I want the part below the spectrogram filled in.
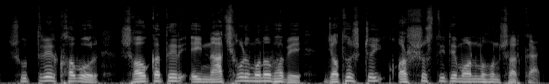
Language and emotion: Bengali, neutral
